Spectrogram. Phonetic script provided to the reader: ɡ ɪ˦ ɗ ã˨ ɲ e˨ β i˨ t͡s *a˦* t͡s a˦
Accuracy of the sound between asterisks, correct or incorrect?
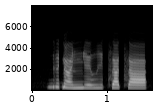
correct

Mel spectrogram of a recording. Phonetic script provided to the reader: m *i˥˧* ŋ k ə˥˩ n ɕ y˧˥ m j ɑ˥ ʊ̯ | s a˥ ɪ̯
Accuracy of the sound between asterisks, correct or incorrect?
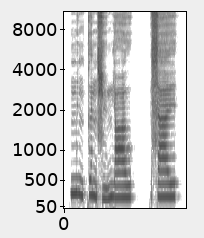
correct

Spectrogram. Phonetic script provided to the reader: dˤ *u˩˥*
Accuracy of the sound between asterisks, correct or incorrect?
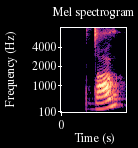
correct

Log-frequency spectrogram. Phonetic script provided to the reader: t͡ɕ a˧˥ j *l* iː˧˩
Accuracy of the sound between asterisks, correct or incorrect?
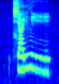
correct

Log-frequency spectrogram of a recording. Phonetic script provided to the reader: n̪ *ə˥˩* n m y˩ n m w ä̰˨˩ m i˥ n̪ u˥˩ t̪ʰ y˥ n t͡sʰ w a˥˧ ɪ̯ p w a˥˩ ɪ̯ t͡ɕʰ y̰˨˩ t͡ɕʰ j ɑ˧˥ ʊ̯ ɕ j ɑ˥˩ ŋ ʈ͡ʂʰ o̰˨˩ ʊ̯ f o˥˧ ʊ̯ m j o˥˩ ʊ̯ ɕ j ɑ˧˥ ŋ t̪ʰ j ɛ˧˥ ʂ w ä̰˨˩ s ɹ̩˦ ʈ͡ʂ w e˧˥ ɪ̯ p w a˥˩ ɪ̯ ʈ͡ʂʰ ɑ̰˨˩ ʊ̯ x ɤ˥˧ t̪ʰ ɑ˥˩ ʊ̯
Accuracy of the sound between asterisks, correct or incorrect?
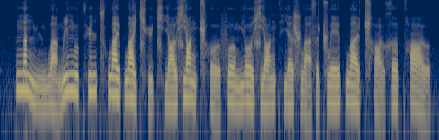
incorrect: a˥˩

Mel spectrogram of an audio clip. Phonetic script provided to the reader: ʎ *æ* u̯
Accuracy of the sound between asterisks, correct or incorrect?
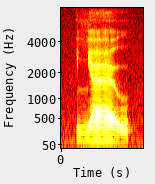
correct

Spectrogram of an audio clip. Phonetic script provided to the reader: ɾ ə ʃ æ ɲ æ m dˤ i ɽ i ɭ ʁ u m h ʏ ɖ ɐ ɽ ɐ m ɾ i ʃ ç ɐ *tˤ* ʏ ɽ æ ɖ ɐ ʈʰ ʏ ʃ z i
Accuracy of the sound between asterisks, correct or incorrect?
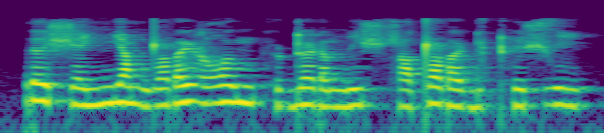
correct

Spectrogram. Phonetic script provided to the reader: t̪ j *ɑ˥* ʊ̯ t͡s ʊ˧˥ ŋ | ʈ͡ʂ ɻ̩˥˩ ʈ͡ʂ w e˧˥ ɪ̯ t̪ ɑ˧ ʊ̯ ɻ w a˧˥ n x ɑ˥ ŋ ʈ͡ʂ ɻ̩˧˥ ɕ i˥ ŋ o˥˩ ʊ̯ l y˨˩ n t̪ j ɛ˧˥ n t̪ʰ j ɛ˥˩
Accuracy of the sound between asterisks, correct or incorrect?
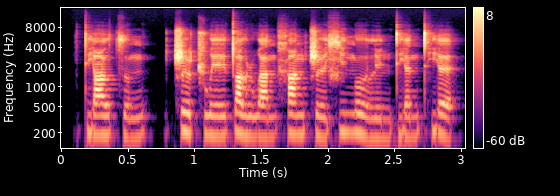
correct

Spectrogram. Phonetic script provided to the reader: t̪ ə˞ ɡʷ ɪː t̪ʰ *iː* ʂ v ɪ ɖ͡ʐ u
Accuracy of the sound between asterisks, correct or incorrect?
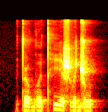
correct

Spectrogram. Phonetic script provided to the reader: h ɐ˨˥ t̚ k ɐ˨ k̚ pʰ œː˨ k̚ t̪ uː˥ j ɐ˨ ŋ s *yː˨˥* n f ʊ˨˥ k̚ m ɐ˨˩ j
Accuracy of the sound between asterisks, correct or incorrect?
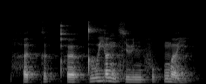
incorrect: yː˨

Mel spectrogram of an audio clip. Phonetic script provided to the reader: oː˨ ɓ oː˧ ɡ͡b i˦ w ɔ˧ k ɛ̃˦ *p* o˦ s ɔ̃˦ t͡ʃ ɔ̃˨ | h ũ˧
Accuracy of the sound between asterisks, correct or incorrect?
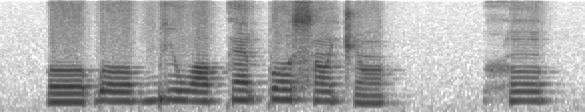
correct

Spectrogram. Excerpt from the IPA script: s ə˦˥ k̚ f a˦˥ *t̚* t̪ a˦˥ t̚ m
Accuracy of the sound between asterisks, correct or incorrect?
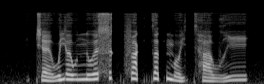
incorrect: k̚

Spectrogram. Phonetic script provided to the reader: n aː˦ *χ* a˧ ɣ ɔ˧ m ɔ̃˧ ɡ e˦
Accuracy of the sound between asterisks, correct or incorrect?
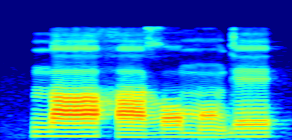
incorrect: h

